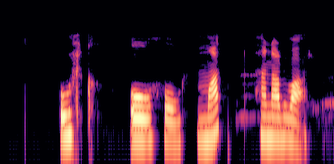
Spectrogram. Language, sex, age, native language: Icelandic, male, 10, Icelandic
